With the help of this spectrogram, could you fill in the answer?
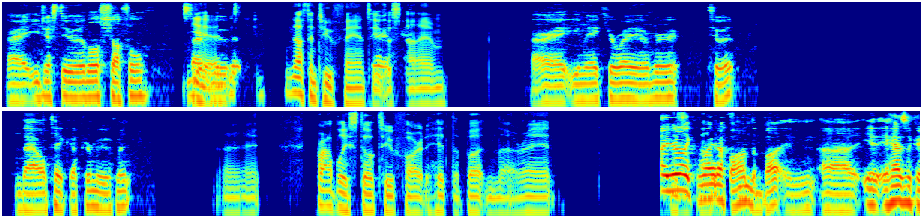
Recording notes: Had some technical difficulties with the recording of this one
